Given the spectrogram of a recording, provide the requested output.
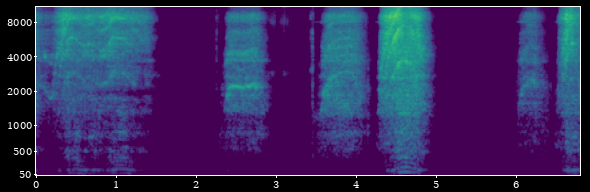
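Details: XC ESC E Series brushless motor and ESC in a Team Durango touring car on a 2S 6200 battery, recording live data at low speed: short, smooth whirring bursts with quiet gaps, no grinding or stutter; normal running.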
